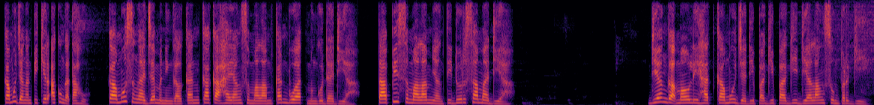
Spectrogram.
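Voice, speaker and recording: A young actress dubbing a spiteful, gloating half-sister in a short drama, taunting and scornful. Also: female voice, on the high side, brisk, no room sound, muffled recording, lightly acted. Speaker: dub actress.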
